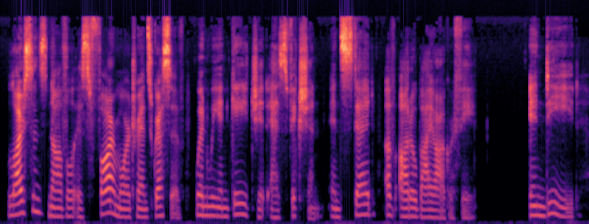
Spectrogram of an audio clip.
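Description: An educational script is read by a woman with a low-pitched voice, measured and articulate in delivery. The audio is dry, carrying very little room.

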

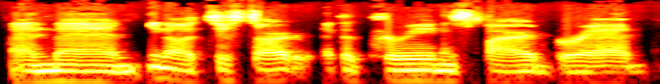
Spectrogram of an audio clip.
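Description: Deep, flat-voiced man in his thirties. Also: moderate pace, no room sound, low-quality recording. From United States. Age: 30s. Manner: relaxed, reflective, many fillers like "you know". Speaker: guest, fashion entrepreneur. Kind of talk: casual interview.

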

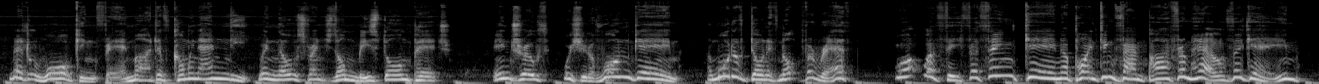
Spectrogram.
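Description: A man's voice: extremely high pitch, very animated, measured pace, a little mellow, breathy edge, full character voice. A man playing a jovial, grumbling Northern English radio host with a folksy, droll manner in a comedy show. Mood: mock-earnest ranting. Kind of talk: comic radio monologue and phone-in.

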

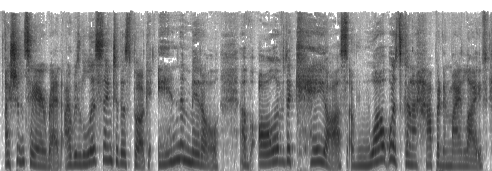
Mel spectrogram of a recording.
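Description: A woman with a fairly high voice hosts a motivational podcast from inside an RV. She takes her time, yet sounds animated and exclamatory. Her style is casual and chatty, addressing listeners in a folksy way. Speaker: podcast host. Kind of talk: enthusiastic casual motivational monologue.

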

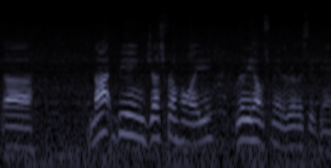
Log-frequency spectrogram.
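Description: This Florida man, a real estate agent, is a guest on an informal podcast, animatedly recounting stories and imitating the people involved. His fairly quick, highish voice comes through a low-quality recording with a little hiss or hum.

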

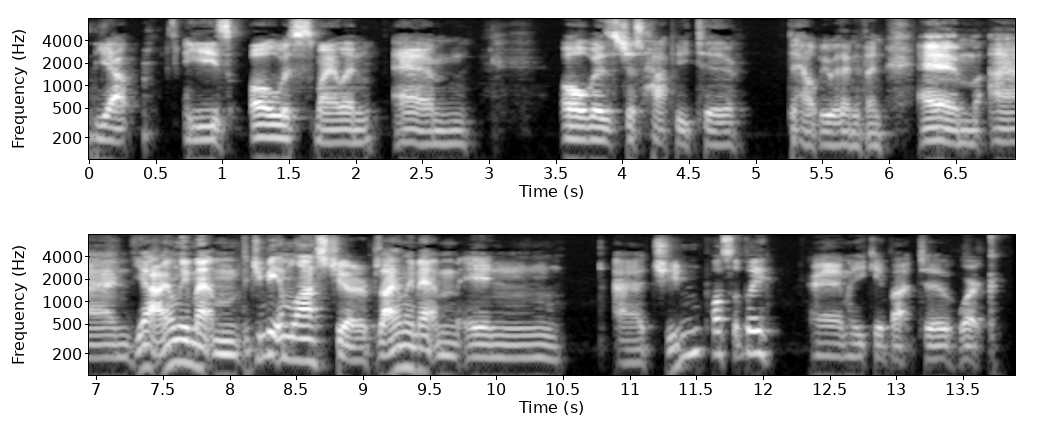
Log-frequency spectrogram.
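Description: A man chatting casually as a podcast co-host, speaking hesitantly with frequent pauses. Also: low-pitched, lively intonation. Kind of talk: casual chat.

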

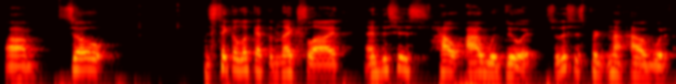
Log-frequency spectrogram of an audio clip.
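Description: This personal finance explainer, a man in his twenties, talks casually about retirement funds while presenting slides. He restarts many sentences and tags lines with "right?", speaking at a moderate pace in a medium-pitched voice.

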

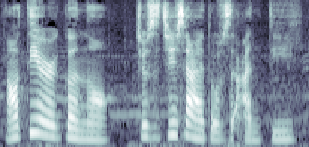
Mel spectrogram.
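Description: A woman telling a personal story to camera in a casual, animated way, often restarting and repeating words. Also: medium pitch, fast, faint music behind. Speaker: vlogger.

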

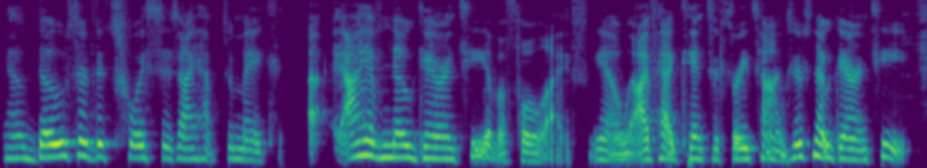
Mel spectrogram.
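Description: A woman's voice: medium pitch, vocal fry, dry recording. Frank, wry woman guest, dry mic. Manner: frank, wry humor, laughs easily. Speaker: guest author. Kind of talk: candid podcast interview.

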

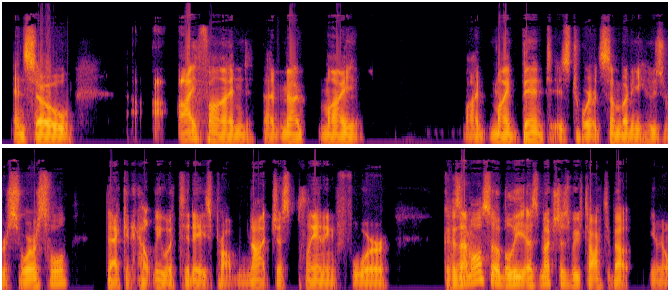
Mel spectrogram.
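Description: A man from the American Midwest, talking casually as an interview guest, halting with many fillers and restarts. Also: sits low, no room sound. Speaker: guest business owner.

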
